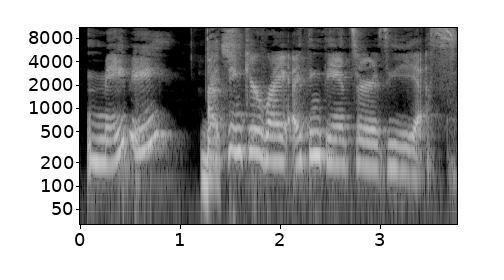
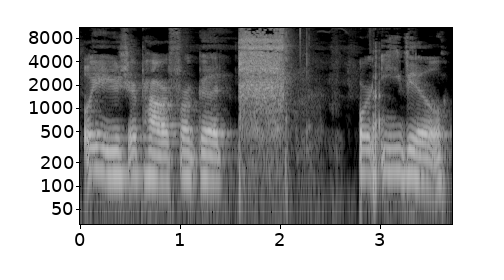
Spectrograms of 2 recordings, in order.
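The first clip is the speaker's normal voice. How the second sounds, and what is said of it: Bane villain voice impression. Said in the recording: “I like that impression. That was good... That was Bane... You got to be a little more nasal”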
